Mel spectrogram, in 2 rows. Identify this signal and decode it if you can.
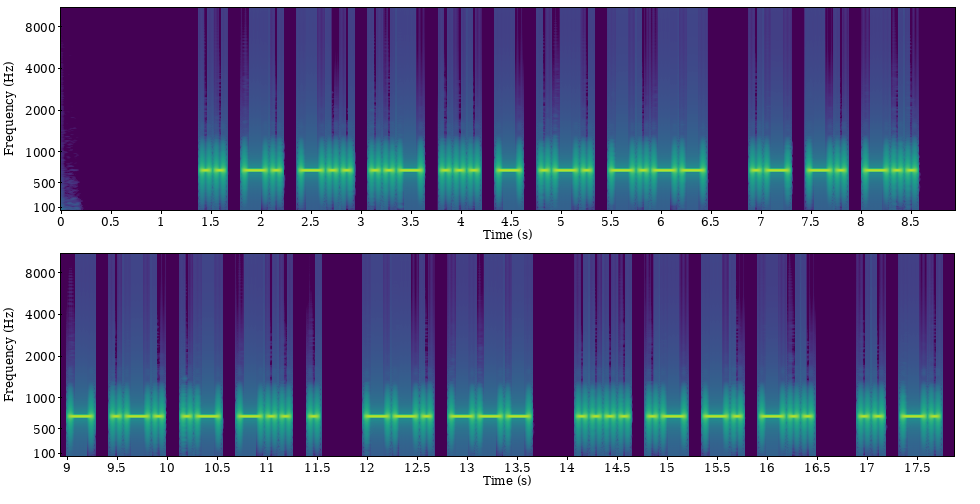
Morse code, heard as a keyed tone, about 17 wpm, 700 Hz. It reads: INDUSTRY AND TRADE GO HAND IN
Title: Sentences from Top 1000 Words - Review Part 4 - 17wpm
